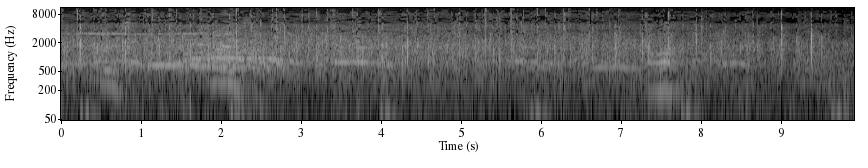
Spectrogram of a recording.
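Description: A crowd applauds steadily for the full ten seconds, a dense wash of clapping with scattered cheers and whoops rising above it, loud and sustained without fading.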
